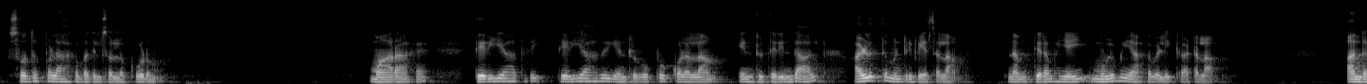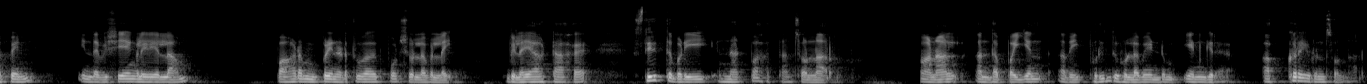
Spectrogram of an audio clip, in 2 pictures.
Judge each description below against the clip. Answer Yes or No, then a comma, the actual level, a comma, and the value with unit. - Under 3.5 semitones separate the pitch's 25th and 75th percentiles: Yes, narrow, 2.6 semitones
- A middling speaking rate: Yes, average, 85 wpm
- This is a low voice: Yes, low, 115 Hz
